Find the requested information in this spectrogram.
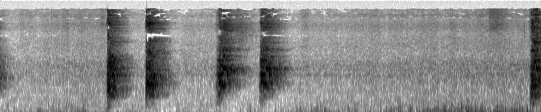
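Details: Shih Tzu puppy barking: two pairs of sharp, high, yappy barks in quick succession, then a pause with low rumbling background noise before a single final bark.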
